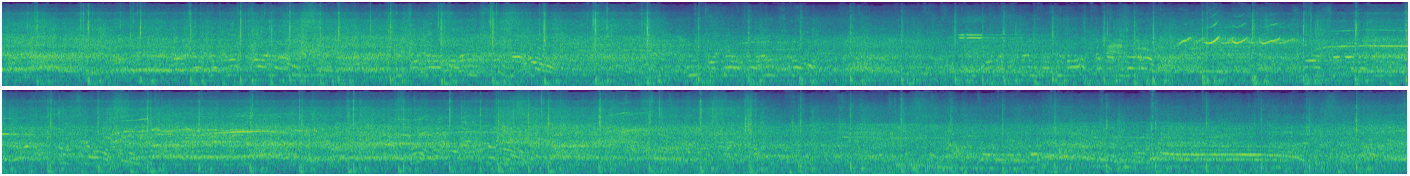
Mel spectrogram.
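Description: A huge crowd of fans sings and chants loudly in a large echoing stadium.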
